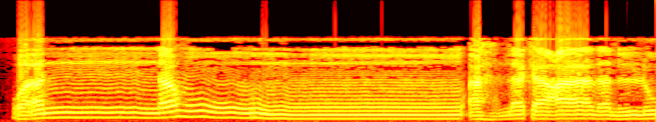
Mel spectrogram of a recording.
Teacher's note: قرأ ورش بنقل حركة همزة الأولى إلى اللام وحذفها وإضغام التنوين في اللام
